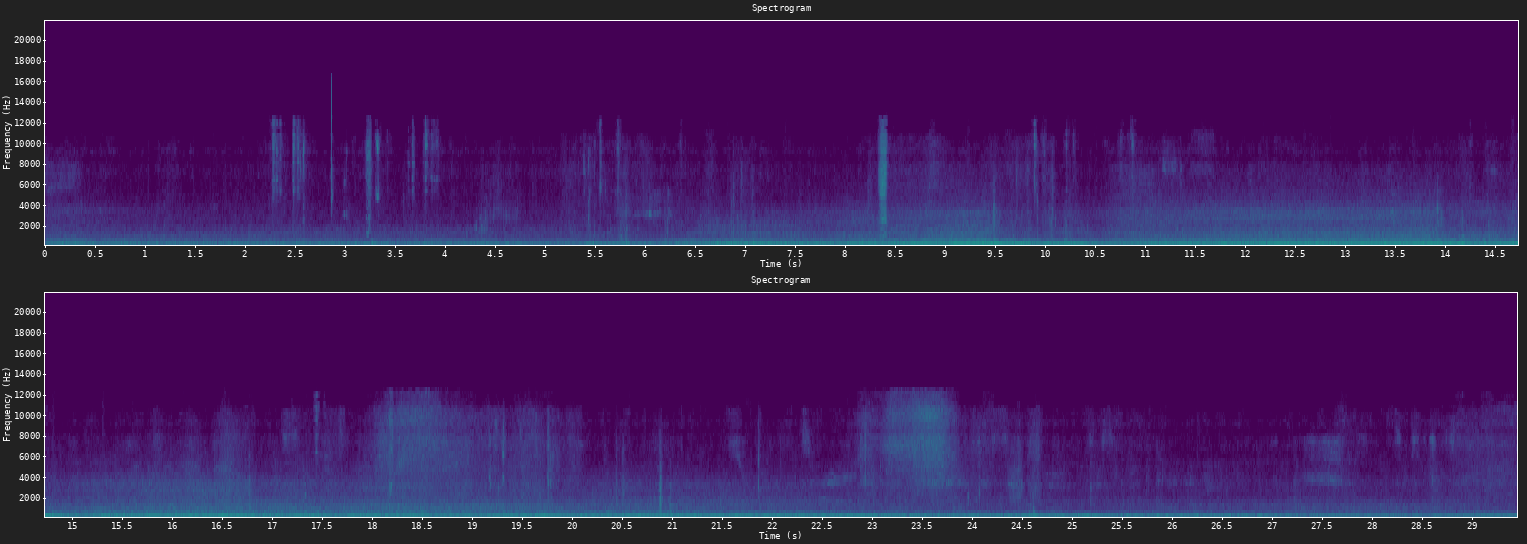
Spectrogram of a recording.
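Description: Volkswagen Polo's engine and tyre noise heard from inside the cabin while driving in traffic. The engine note rises in pitch twice, about a quarter of the way in and again shortly after, as the car accelerates.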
